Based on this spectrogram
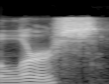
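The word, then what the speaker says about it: Loess: then we have what is called the the lur even though it looks like Lo here but it's pronounced lur the lur region of Mississippi also called the hills and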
